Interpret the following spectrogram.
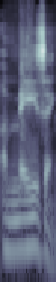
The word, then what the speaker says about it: amazing: saying the word yourself, amazing? Amazing. And the sentence, the fireworks show was amazing. Yeah, and notice how like there's that emphasis on that second syllable.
